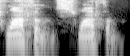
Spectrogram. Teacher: it's pronounced swatham with kind of a th sound in the middle where you put your your tongue kind of up against the back of your teeth like you're saying tortilla in spanish it's swatham swatham so remember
